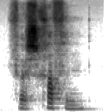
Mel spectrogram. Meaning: to procure, provide
- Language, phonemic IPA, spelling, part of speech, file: Dutch, /vərˈsxɑfə(n)/, verschaffen, verb, Nl-verschaffen.ogg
